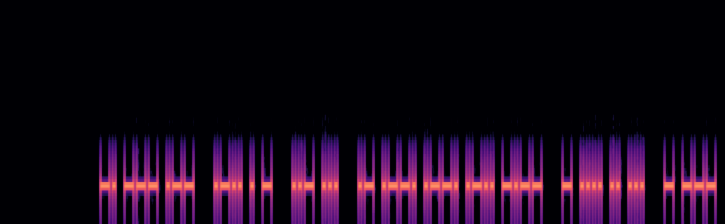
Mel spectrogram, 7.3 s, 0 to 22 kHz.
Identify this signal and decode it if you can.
Morse code, heard as a keyed tone, about 40 wpm, 700 Hz. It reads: NOW LET US APPLY THIS TO
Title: Sentences from Top 1200 Words 40wpm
